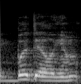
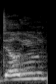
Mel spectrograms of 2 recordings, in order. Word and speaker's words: Bdellium: Bdellium Tools, which sometimes people say Bdellium, I'm guilty of that, but they're called Bdellium Tools, the B is silent.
